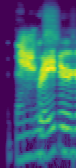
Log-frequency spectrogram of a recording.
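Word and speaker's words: Schröder: Schrader, dude. Schrader. Respect. – I can't say it right. I know you know the German stuff better than me. And I took my time trying to figure out if I could actually say it right, and I still didn't. So I just think it's funny. He's the first player in NBA history to get an umlaut.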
